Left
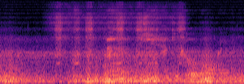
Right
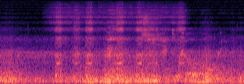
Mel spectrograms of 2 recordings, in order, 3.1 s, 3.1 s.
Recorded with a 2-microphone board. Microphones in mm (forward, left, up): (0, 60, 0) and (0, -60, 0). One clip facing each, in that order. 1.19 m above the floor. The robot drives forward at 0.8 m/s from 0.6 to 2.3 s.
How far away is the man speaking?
About 7.5 m.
